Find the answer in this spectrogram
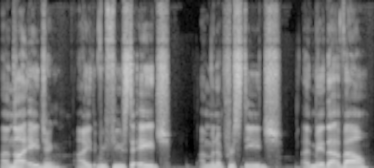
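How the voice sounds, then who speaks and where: Debuting as a VTuber, this young man keeps the livestream chat casual: he jokes, goofs around, laughs easily and trips over words in stammering restarts. His voice is a little high with a darkish tone, recorded with no room sound over soft background music.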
